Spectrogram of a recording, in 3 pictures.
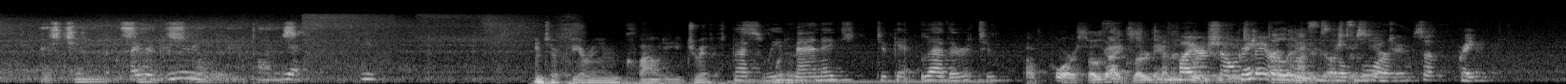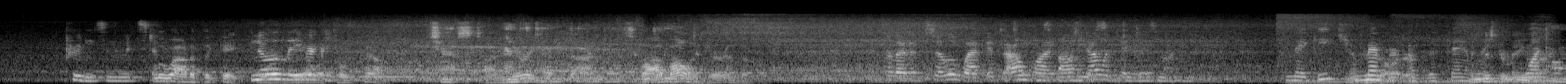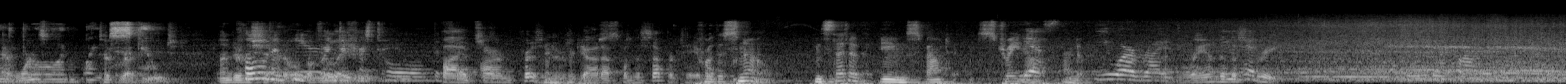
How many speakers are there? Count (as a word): eight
